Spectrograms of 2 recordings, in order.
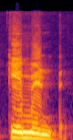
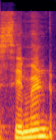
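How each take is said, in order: First: It begins with a 'k' sound. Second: It begins with an 's' sound. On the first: The speaker calls it wrong. "न कि केमेंट" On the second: The speaker calls it right. "इसे सीमेंट पढ़ेंगे"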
